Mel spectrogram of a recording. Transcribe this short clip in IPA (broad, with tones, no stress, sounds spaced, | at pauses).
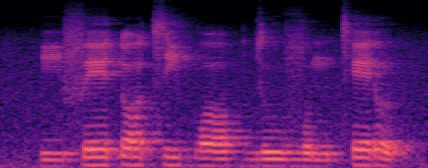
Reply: i˨ f eː˦ ɗ ɔ˦ t͡s i˦ b ɔ˦ | d uː˨ v o˨ m tʰ e˦ ɾ ʊ˨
